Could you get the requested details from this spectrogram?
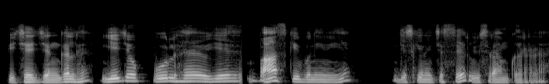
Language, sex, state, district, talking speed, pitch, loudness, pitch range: Hindi, male, Uttar Pradesh, Jalaun, 220 wpm, 125 Hz, -23 LUFS, 105-145 Hz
